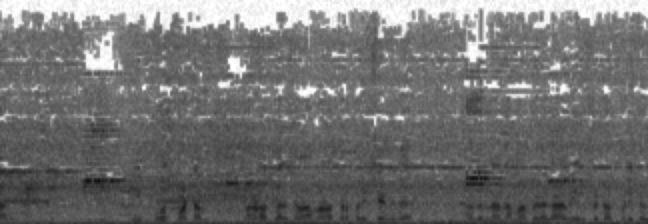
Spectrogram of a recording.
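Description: A man speaking, giving a statement into a microphone, over a steady low rumble of background noise.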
